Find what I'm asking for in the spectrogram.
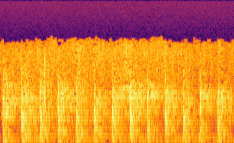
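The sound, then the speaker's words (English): Rapid knocking on the rear door of a house, many firm, evenly spaced raps in a steady quick rhythm with no voices over them. “A short time later, Gimp knocked at the door of the Cutler home. The rear door, Toto.”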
